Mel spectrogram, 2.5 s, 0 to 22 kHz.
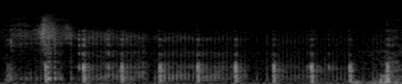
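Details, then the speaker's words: Fake JBL Flip 6 Bluetooth speaker, playback paused: buzzy putt repeating about four times a second, horrible unwanted noise; source not pinned down. "get that horrible noise. Yeah, I mean, the sound is not that brilliant. It's quite tinny."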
